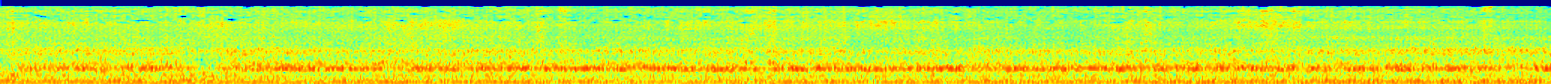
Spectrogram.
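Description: A pressure washer sprays with a loud, steady whine close by.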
